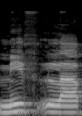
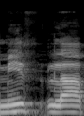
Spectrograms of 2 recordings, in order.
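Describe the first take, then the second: The two takes are said the same way.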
